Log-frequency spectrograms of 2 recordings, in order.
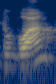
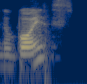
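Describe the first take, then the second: First: The name is said with a French pronunciation. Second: The name is said with an anglicized pronunciation. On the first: "es el francés Dubois" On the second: "él pronunciaba su propio nombre Du Bois"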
